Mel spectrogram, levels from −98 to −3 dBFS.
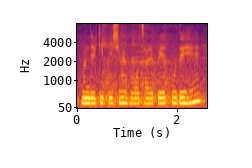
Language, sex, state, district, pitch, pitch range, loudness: Hindi, female, Arunachal Pradesh, Lower Dibang Valley, 195 Hz, 185-200 Hz, -14 LUFS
